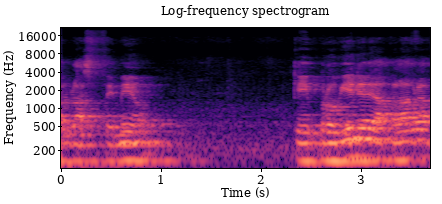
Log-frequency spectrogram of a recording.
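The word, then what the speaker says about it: βλασφημέω: Se traduce de la palabra griega, si no me equivoco, se pronuncia blasfemeo, que proviene de la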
